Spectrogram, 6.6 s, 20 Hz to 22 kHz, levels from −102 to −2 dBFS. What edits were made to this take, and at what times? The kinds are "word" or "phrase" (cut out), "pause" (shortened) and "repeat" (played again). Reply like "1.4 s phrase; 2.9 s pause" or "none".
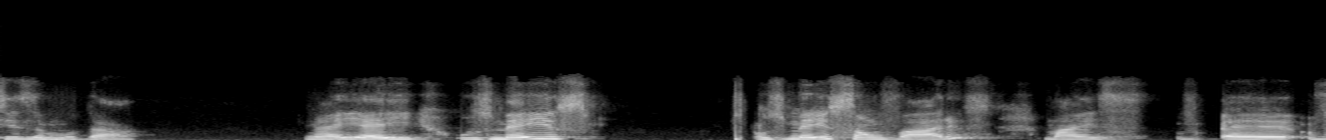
none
